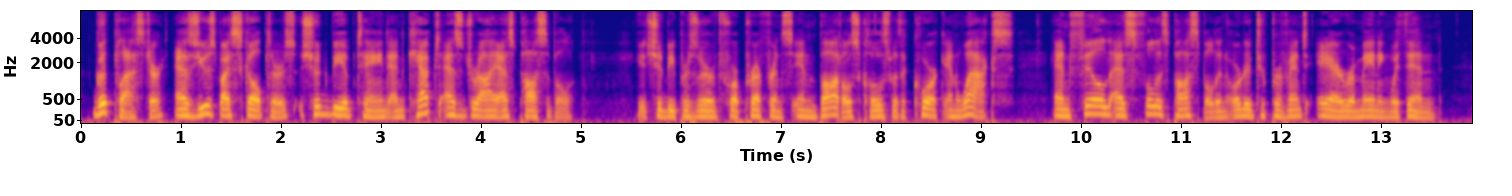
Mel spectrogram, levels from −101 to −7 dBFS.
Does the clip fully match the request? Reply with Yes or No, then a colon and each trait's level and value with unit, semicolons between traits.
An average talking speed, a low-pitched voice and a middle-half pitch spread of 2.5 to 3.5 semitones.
Yes: average, 180 wpm; low, 125 Hz; average, 3.1 semitones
